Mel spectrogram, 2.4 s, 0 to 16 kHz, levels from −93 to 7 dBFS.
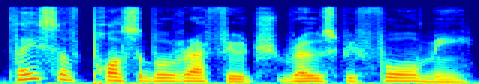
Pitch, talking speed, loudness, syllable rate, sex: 140 Hz, 200 wpm, -19 LUFS, 6.4 syllables/s, male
